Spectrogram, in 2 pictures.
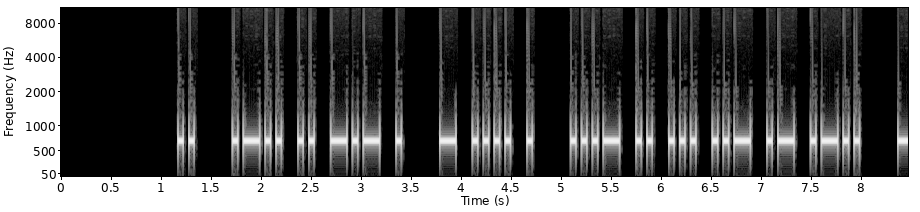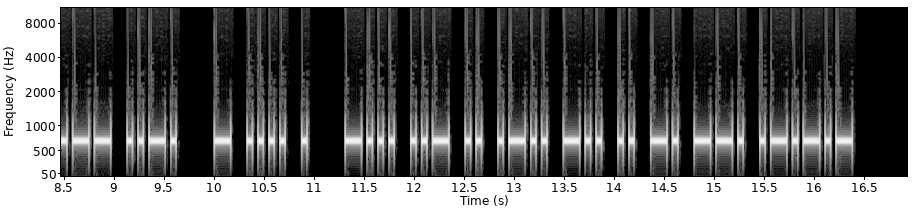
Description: Morse code, heard as a keyed tone, about 21 wpm, 700 Hz. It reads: I LIKE THE VISUAL OF THE BUILDING.
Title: Sentences from Top 1000 Words - Review Part 6 - 22wpm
